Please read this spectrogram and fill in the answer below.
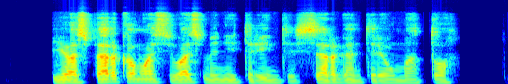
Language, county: Lithuanian, Vilnius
